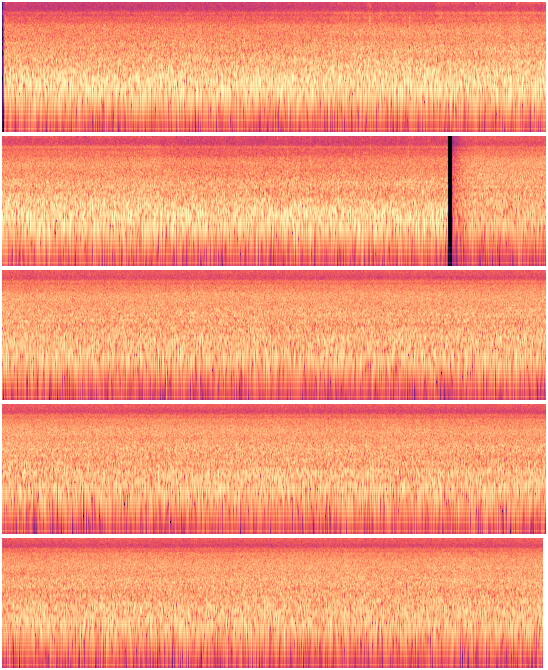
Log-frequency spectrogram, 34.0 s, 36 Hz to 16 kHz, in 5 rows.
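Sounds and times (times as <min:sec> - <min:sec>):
river water rushing: 0:00.0 - 0:33.9.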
